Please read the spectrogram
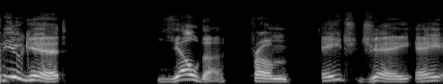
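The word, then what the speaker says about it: Hjalte: how do you get yela from HJ a l t the the the H is silent the J is pronounced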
